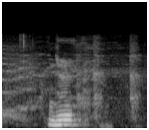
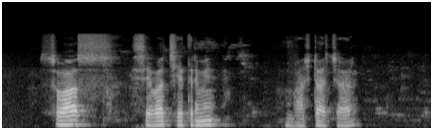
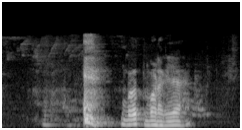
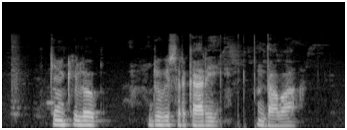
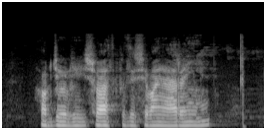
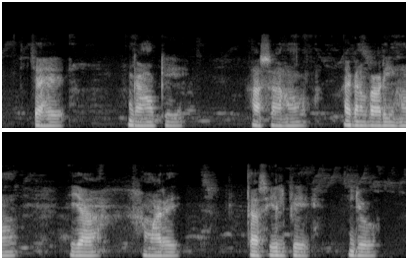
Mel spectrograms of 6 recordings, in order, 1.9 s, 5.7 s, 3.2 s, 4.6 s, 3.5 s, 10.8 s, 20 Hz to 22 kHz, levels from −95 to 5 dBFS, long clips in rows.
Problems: constant background noise, continuous background conversations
